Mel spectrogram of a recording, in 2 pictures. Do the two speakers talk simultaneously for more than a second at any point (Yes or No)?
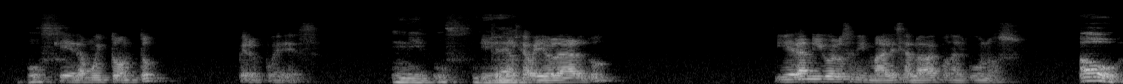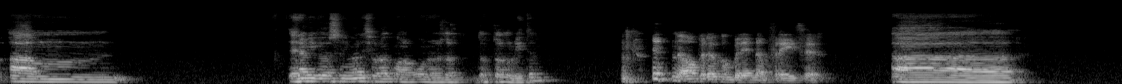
No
